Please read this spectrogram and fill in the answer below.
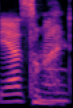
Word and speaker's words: Yasemin: Am I pronouncing it? Yeah, you're perfect. Yasemin.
